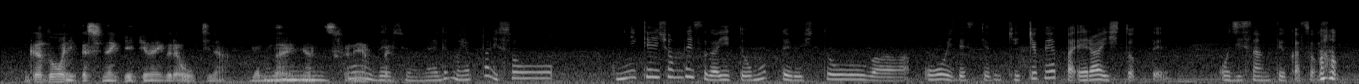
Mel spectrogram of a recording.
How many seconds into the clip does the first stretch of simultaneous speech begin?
2.6 s

